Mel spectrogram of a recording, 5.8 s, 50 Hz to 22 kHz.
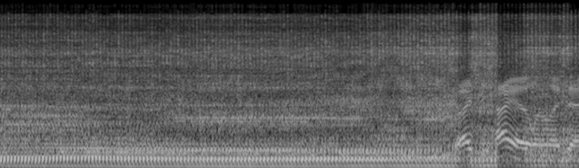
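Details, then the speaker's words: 1987 Honda TRX250 Fourtrax ATV, sat for years, first start after fuel work, no air filter: steady fast idle well above normal with tinny metallic top-end clatter; owner suspects vacuum leak or carburetor idle adjustment set too high, cause unconfirmed. "It's very metallic sounding. I'm not gonna lie. Not sure if that's how they normally sound, but it's."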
